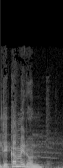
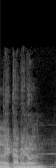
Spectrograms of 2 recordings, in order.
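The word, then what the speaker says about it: Decamerón: ¿Cómo se dice, Juanjo? ¿De Cameron o de Camerón? – ¿De Camerón? Sí, es verdad. – De Camerón. – Bueno, es italiano, tampoco. – Que lleva acento en la.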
